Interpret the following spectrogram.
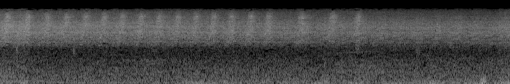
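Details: Cryptotympana holsti cicada courtship call recorded 28 June 2013 in Guangming Park, Zhongli, Taiwan: a high, hissing buzz pulsing in rapid regular throbs, about three per second, softening toward the end.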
